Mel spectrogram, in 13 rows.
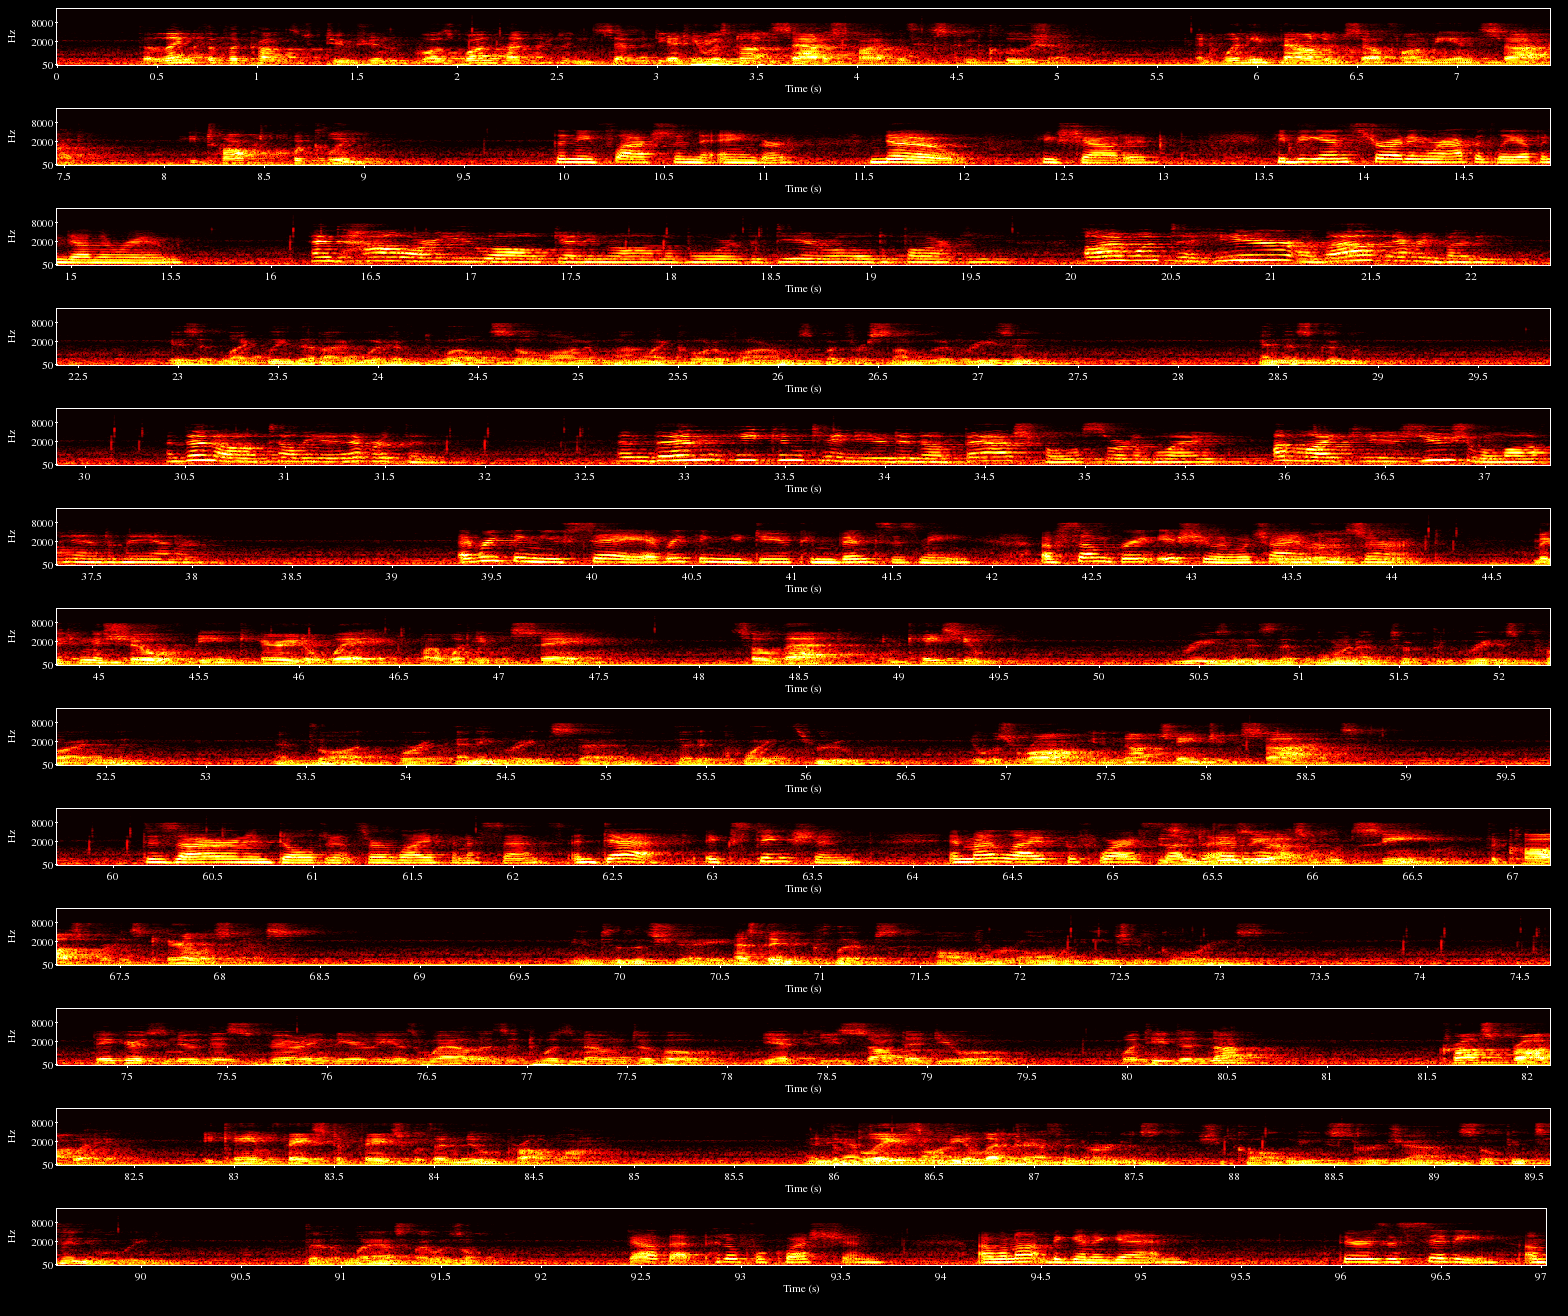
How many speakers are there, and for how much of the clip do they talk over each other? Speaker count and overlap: five, about 5%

